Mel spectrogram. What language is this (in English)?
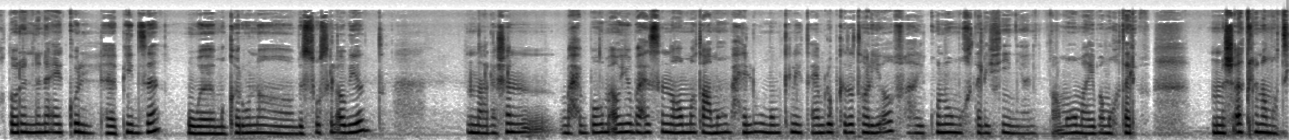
Egyptian Arabic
